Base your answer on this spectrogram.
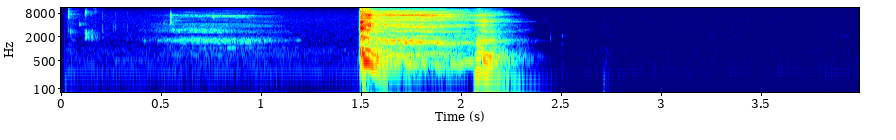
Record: {"exhalation_length": "4.0 s", "exhalation_amplitude": 32768, "exhalation_signal_mean_std_ratio": 0.21, "survey_phase": "beta (2021-08-13 to 2022-03-07)", "age": "65+", "gender": "Female", "wearing_mask": "No", "symptom_none": true, "smoker_status": "Never smoked", "respiratory_condition_asthma": false, "respiratory_condition_other": false, "recruitment_source": "REACT", "submission_delay": "1 day", "covid_test_result": "Negative", "covid_test_method": "RT-qPCR", "influenza_a_test_result": "Negative", "influenza_b_test_result": "Negative"}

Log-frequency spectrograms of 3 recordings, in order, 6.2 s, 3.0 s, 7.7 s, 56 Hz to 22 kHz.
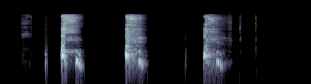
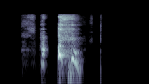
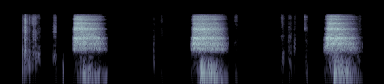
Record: {"three_cough_length": "6.2 s", "three_cough_amplitude": 24148, "three_cough_signal_mean_std_ratio": 0.28, "cough_length": "3.0 s", "cough_amplitude": 26083, "cough_signal_mean_std_ratio": 0.28, "exhalation_length": "7.7 s", "exhalation_amplitude": 13725, "exhalation_signal_mean_std_ratio": 0.39, "survey_phase": "beta (2021-08-13 to 2022-03-07)", "age": "18-44", "gender": "Female", "wearing_mask": "No", "symptom_sore_throat": true, "symptom_fatigue": true, "symptom_headache": true, "smoker_status": "Never smoked", "respiratory_condition_asthma": false, "respiratory_condition_other": false, "recruitment_source": "Test and Trace", "submission_delay": "2 days", "covid_test_result": "Positive", "covid_test_method": "RT-qPCR", "covid_ct_value": 16.4, "covid_ct_gene": "ORF1ab gene", "covid_ct_mean": 16.6, "covid_viral_load": "3500000 copies/ml", "covid_viral_load_category": "High viral load (>1M copies/ml)"}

